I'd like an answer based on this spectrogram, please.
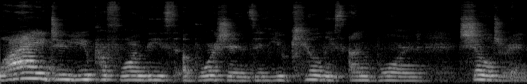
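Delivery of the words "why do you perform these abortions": usual speaking voice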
